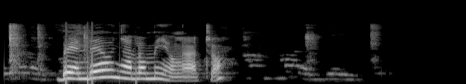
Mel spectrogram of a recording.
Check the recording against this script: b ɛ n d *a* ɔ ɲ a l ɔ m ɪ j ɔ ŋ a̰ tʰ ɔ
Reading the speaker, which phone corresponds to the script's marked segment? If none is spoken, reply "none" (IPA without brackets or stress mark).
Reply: ɛ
